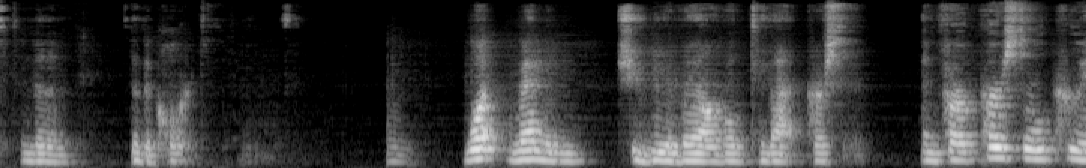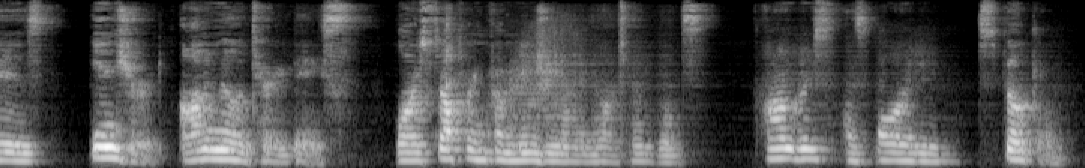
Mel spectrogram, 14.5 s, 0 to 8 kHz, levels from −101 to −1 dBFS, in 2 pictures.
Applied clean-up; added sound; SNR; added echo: neural mask model DeepFilterNet 3.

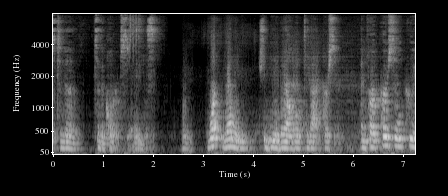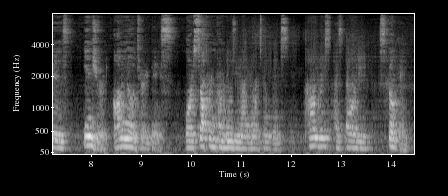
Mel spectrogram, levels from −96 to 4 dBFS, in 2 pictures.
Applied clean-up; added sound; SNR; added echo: neural separator model SepFormer DNS4.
